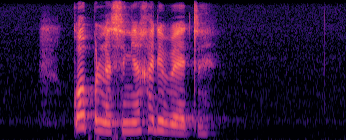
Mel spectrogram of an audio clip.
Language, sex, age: Northern Sotho, male, 22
